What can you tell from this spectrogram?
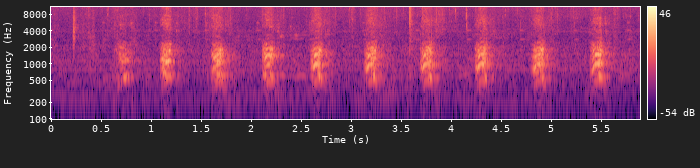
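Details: Dog barking during a bark and hold exercise at the 2013 Schutzhund USA IPO Nationals: steady, evenly spaced barks, about two per second, each a short harsh burst, with a faint murmur of background sound.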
